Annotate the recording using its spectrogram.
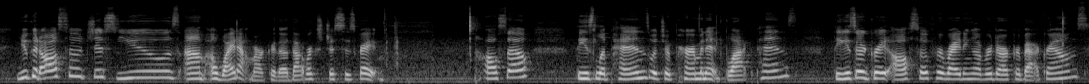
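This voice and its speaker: The delivery is moderately paced, with ordinary pitch variation and noticeable background noise. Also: woman, high pitch for a woman. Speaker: journaling crafts vlogger. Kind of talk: tutorial. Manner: casual, with many fillers.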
